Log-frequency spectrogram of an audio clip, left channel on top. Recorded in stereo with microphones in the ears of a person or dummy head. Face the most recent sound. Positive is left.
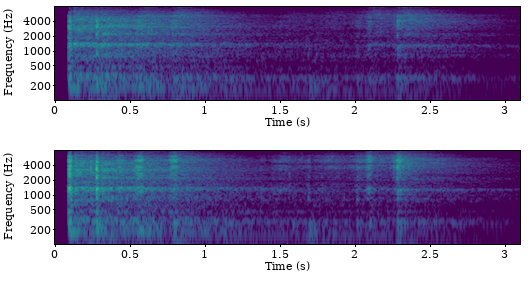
turn(degrees=-30)  # may be behind; listen again after turning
